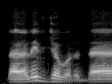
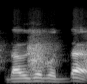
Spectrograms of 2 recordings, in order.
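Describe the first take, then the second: First: Final দা with a long a; দা held long; stretched vowel. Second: Final দা with a short a; no stretch. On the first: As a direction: draw out the last দা. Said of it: "জবরে আমরা টান দিব". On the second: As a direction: cut the last দা short. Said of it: "তখন কোথাও টান দিব না". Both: Shown as a demonstration.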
